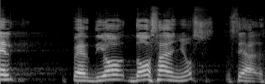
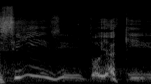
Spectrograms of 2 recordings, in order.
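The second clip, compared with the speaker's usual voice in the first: high, soft girlish voice, mock-flustered; lightly mimicking the stressed dental student; imitating her; 13 semitones higher, 16 dB quieter than usual.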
